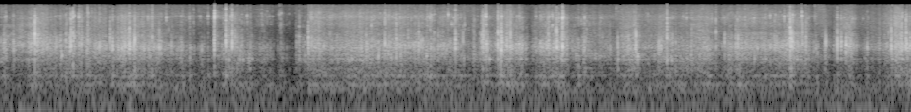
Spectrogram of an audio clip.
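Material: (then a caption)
Cardboard. Fingertips rummage through small cardboard jigsaw puzzle pieces scattered in a shallow cardboard box lid, pinching and stirring them. The result is a continuous dry, crinkly rustle full of quick, bright clicks and ticks, centered in the upper mids with almost no low end. Louder bursts rise and fall as the pieces are stirred.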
